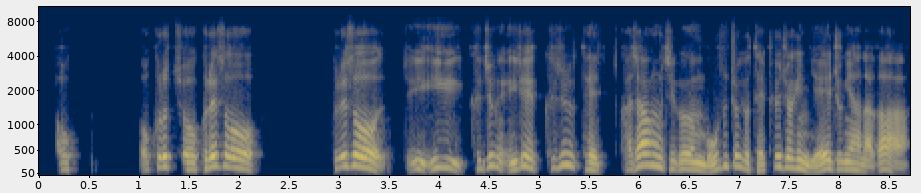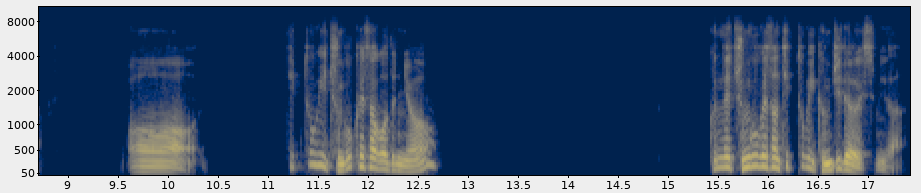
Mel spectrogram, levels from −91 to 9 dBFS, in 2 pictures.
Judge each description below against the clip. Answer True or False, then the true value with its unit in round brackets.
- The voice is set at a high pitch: False (155 Hz)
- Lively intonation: True (6.5 semitones)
